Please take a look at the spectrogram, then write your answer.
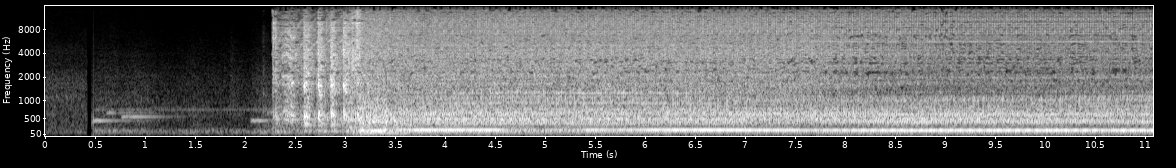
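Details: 2019 Ford Escape 2.5L four-cylinder after new spark plugs, air filter and oil change: brief cranking, then catches quickly and settles into a steady, even idle with no misfire or stumble; runs healthy.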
